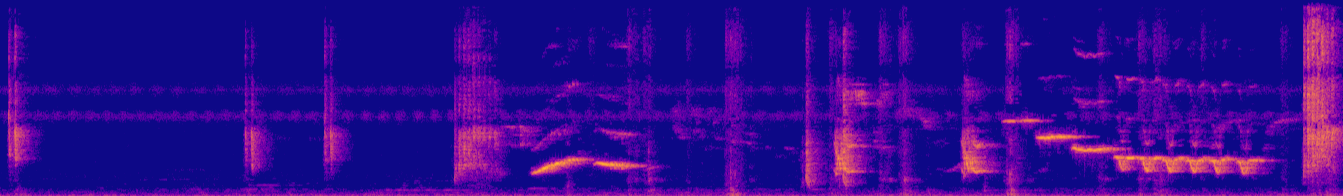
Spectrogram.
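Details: Forktail (tledekan gunung) song starting with sparse high ticks, then slurred rising whistles and ending in a fast series of five repeated descending notes.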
